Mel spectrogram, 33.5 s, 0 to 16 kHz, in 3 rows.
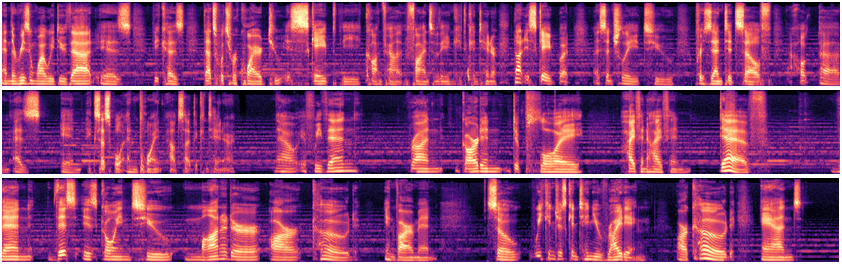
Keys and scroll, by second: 14.3 Print, 15.4 ctrl+`, 16.1-20.5 typing.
